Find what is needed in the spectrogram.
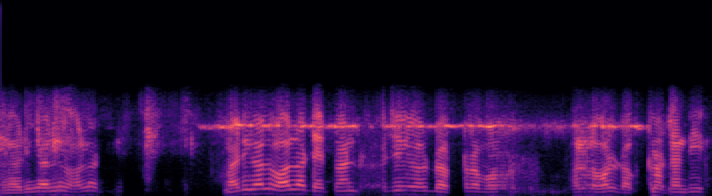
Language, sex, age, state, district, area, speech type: Odia, male, 45-60, Odisha, Sambalpur, rural, conversation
